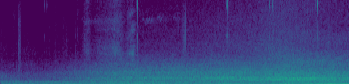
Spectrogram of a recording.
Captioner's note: car whooshes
